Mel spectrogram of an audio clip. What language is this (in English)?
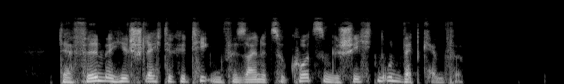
German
